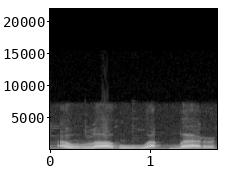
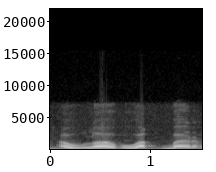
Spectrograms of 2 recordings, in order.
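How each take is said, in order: The two takes are said the same way.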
